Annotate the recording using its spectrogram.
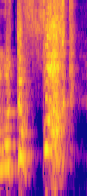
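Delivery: high-pitched incredulous outburst; outraged disbelief. Retold or imitated. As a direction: exclaim it in reenacted outrage. Retelling outrage over missing money.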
